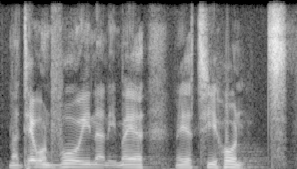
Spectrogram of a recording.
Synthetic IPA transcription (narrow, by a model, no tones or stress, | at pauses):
madɛwʊ̰nvʊjnanimajəmajətʰiːhʊntʰ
